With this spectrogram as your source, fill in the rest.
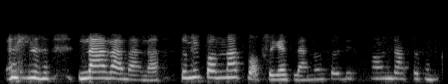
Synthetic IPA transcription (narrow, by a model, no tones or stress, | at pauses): nanananat̪um̤ĩːpənːasbɔkseɡɛt̪ljanə̃w̃t̪əɾɖiskawɳʈast̪ət̪umk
